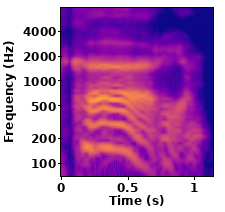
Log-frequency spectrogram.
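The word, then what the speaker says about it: कार्यम्: There are two things on top of that word karyam, and it's karyam because it has a long A marker.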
